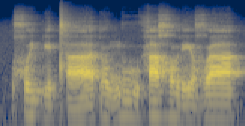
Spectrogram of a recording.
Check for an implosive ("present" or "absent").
present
